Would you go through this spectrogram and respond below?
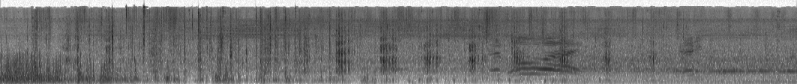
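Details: Horse at Gordonsdale during the first cross country school of Sebastian, a five-year-old chestnut gelding off the track training at Tebogo Sport Horses; a brief wavering whinny rises and falls midway, amid hoofbeats and people talking.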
